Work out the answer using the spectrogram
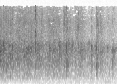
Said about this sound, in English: Let's clap for the Lord before we sit down, and you may be seated.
